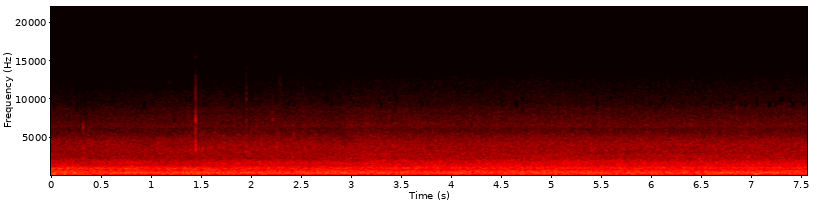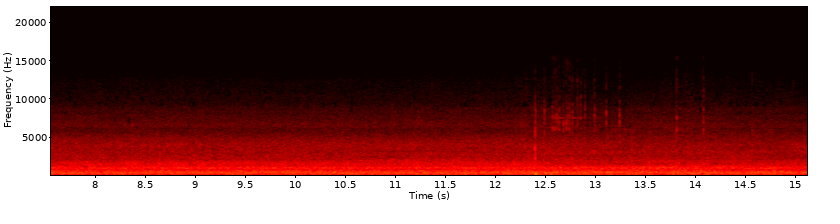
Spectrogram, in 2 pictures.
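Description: Steady rush of a fast-flowing river running over riffles.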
